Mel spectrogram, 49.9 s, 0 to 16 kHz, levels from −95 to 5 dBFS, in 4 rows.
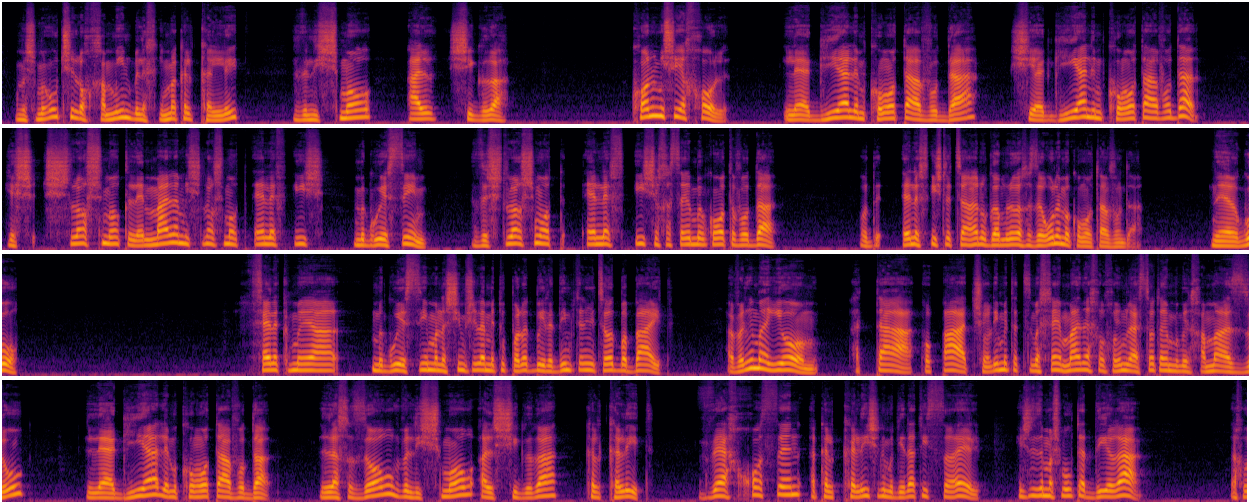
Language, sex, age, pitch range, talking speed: Hebrew, male, 30-49, 130-195 Hz, 105 wpm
